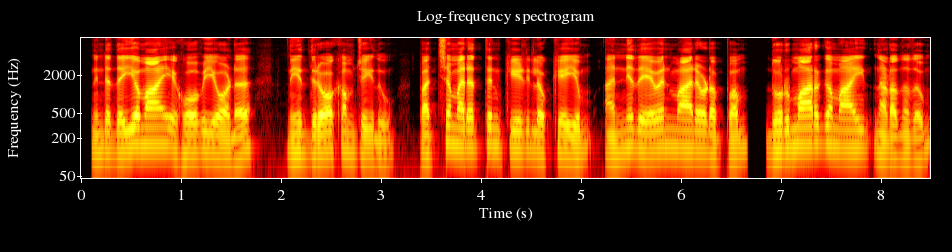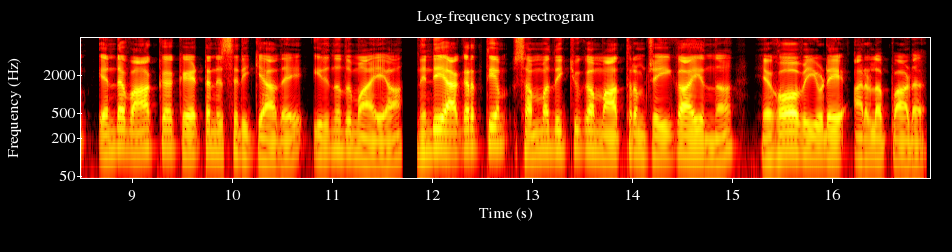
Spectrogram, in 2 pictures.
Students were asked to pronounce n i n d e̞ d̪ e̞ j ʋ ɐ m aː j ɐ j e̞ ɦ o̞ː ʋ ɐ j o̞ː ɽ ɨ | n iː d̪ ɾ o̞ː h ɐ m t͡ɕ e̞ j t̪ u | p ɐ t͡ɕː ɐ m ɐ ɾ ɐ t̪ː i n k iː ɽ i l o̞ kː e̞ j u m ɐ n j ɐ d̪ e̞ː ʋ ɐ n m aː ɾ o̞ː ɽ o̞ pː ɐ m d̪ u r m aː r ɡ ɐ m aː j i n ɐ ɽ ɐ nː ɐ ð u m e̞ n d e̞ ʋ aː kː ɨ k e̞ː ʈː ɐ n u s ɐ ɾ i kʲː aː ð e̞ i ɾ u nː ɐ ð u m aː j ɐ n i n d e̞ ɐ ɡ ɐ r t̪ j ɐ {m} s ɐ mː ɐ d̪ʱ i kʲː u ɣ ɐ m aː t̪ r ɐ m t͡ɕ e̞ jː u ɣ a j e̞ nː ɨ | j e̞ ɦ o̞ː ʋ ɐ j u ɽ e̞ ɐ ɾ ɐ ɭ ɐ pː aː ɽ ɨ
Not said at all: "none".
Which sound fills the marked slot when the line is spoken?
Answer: m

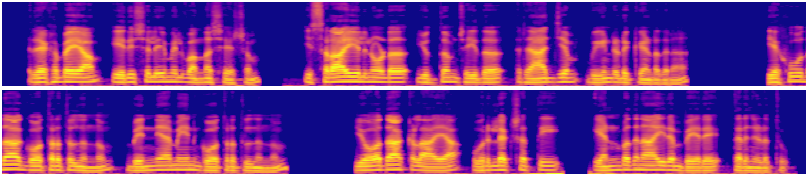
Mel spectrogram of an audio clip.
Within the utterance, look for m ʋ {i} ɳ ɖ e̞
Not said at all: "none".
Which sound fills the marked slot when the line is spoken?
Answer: iː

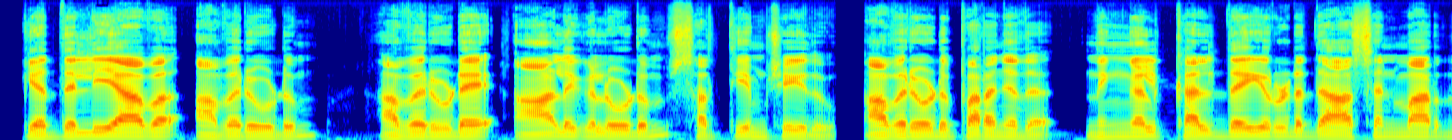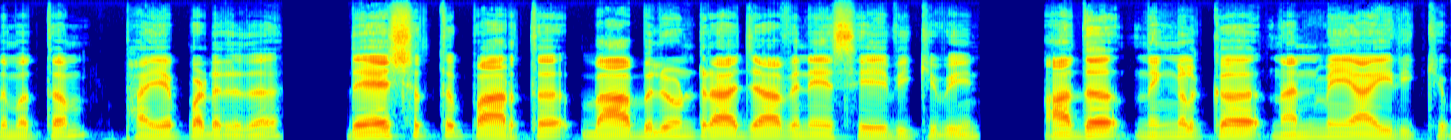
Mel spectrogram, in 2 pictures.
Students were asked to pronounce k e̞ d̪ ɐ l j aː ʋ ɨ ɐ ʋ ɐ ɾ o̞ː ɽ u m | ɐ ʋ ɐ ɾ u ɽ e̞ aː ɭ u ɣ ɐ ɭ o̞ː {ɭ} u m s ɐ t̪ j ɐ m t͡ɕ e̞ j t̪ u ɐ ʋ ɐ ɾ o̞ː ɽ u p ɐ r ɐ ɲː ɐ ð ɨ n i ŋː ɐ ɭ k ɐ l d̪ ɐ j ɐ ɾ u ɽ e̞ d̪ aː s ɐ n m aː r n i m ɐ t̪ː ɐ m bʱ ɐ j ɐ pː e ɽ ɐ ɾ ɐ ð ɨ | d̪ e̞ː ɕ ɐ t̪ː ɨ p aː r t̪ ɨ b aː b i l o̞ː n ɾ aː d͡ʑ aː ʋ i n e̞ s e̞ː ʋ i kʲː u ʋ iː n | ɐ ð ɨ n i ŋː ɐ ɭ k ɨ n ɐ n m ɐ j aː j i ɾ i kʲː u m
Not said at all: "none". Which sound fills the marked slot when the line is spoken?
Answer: ɽ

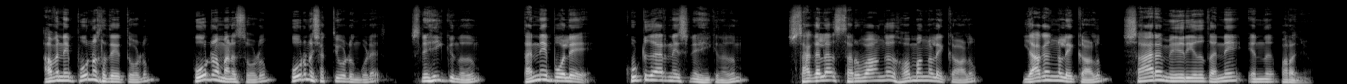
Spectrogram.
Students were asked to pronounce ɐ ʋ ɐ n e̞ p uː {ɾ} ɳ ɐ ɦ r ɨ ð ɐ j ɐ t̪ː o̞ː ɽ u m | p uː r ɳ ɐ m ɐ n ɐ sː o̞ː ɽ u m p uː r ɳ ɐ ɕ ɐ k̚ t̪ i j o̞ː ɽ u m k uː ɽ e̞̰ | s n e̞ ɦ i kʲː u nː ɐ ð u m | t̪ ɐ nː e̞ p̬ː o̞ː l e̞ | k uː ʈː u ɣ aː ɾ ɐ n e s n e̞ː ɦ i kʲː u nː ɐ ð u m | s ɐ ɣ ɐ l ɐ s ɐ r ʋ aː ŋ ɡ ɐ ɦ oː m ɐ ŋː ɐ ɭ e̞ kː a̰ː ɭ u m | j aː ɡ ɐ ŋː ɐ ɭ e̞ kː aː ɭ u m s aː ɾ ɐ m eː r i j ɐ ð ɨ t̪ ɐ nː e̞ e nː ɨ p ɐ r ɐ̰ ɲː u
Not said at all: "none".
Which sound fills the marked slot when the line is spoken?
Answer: r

